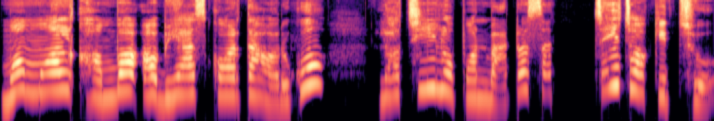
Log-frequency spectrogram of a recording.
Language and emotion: Nepali, surprised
